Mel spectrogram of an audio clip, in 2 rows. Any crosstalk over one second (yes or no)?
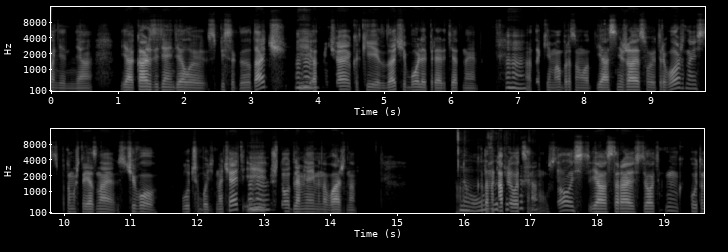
yes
